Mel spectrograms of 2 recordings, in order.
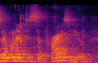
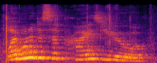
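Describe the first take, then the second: First: Said in the usual way. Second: High, louder quoted mother; imitated gleeful mother. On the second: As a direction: play mom gleefully owning up to the surprise. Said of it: "she was laughing so hard".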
